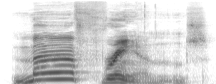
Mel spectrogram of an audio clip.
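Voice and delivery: a salesman calling out high and loud to the crowd; clear, keen announcing. A narrator's reading. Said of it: "he announced in a voice clear and keen".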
